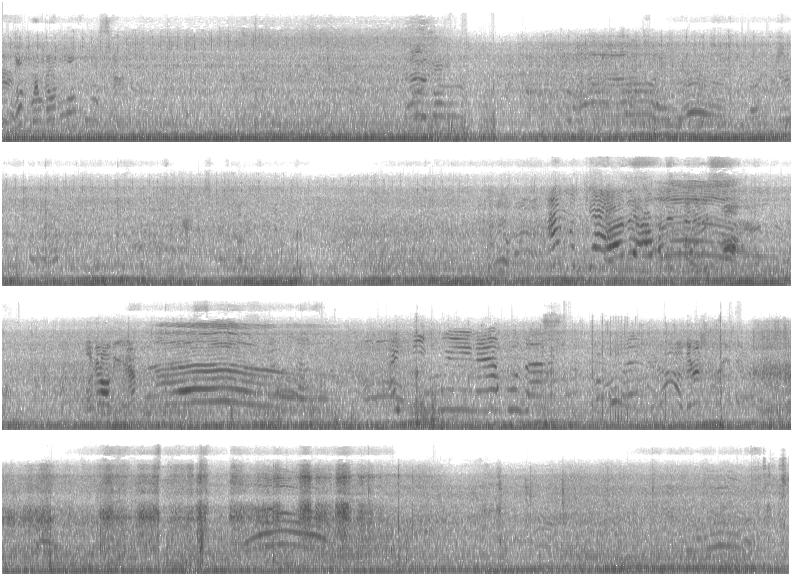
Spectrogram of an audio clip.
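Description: Small farm tractor's engine running at a steady pace as it tows a hay wagon, a constant low drone throughout. Children's voices rise over it at times, most around the middle and again near the end.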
